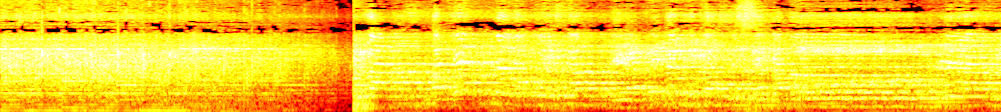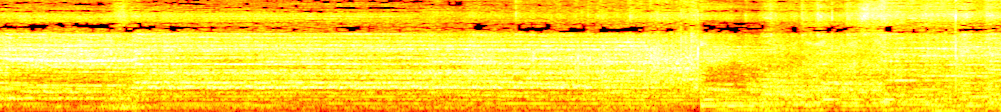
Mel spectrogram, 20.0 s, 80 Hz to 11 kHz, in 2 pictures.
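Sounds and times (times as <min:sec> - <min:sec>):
musical accompaniment: 0:00.0 - 0:20.0
woman and man singing: 0:03.6 - 0:20.0.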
